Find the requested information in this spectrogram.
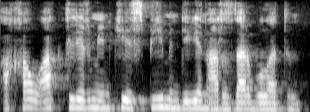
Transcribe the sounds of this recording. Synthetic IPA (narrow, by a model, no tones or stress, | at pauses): ɑqɑwak̚t̪ɪle̞ɾme̞ŋkʲʰe̞lɪspe̞jmɪnd̪e̞ɡʲe̞nɑɾəzd̪ɑɾbo̞lˠɑt̪ən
